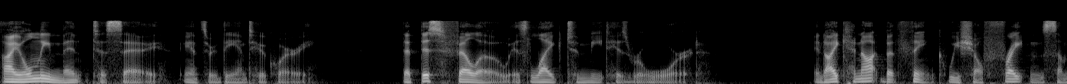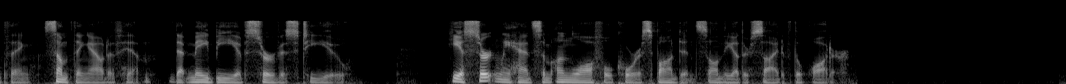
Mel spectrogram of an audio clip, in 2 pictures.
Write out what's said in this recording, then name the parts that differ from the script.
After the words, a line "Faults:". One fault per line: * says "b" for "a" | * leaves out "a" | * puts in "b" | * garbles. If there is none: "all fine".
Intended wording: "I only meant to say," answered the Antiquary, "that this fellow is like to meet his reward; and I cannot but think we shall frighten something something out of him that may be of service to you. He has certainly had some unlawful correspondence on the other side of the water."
"I only meant to say," answered the Antiquary, "that this fellow is like to meet his reward; and I cannot but think we shall frighten something something out of him that may be of service to you. He has certainly had some unlawful correspondence on the other side of the water."
Faults:
all fine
